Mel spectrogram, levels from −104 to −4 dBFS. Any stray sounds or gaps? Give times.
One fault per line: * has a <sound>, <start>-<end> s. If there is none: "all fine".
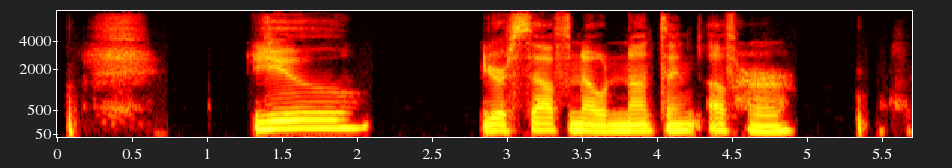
all fine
